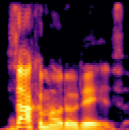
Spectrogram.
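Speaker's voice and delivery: hyped shout. Real, not acted. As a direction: cheer the title out. Repeating the title for hype.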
